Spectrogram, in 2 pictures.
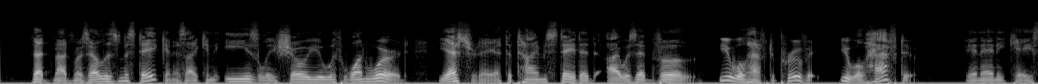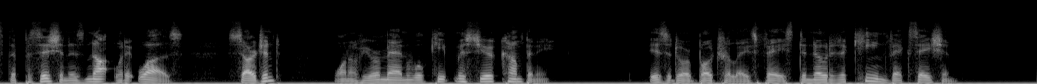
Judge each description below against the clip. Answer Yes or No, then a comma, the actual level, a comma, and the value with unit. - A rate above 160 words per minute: Yes, average, 170 wpm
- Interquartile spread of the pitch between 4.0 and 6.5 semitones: Yes, average, 4.5 semitones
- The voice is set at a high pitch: No, low, 105 Hz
